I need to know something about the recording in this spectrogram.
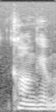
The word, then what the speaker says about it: Kangen: Let's talk about pronounce it Kangen water. It's Konkin Water.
